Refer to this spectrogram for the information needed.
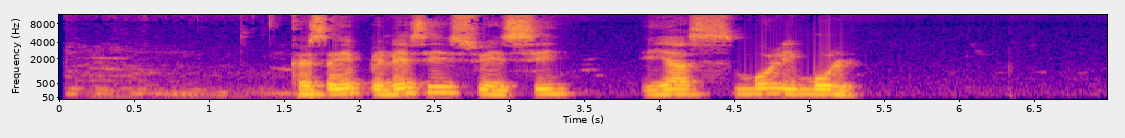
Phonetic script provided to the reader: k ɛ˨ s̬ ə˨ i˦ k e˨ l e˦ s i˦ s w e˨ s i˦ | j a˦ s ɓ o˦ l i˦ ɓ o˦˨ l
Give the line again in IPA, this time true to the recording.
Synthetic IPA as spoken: k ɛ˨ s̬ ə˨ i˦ p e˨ l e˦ s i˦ s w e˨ s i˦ | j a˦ s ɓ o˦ l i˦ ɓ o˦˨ l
